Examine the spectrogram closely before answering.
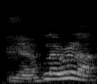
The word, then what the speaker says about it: GloRilla: Say I say like bro Glorilla.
